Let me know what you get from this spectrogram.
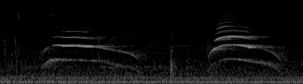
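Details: A 20-day-old kitten trying to go outside for the first time gives two thin, high meows about one and a half seconds apart, each rising briefly then sliding down, over a low steady hum.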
